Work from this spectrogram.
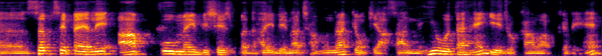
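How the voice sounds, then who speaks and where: With very wide pitch swings, a man talks on and on with hardly any pauses. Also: medium pitch for a man. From Mauritius. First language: French (speaking Hindi). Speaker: professor chairing a webinar. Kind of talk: webinar chair's summary remarks. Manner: hesitant, frequent filler sounds.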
